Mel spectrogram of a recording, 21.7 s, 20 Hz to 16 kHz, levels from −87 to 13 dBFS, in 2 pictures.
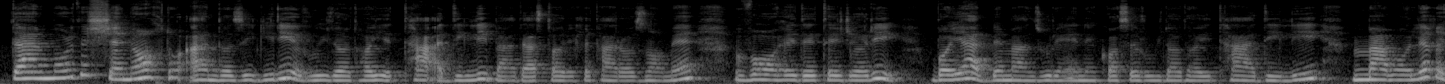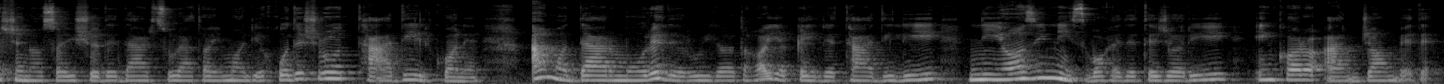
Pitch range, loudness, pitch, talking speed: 190-235 Hz, -31 LUFS, 200 Hz, 120 wpm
